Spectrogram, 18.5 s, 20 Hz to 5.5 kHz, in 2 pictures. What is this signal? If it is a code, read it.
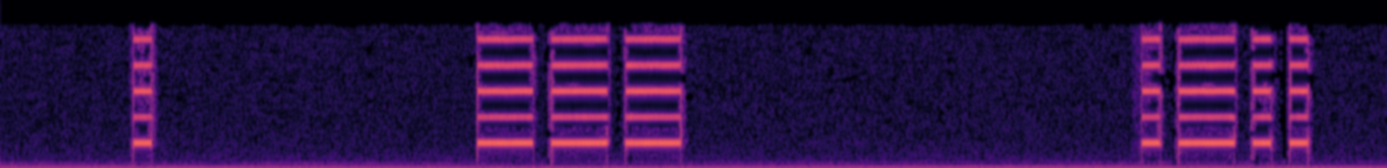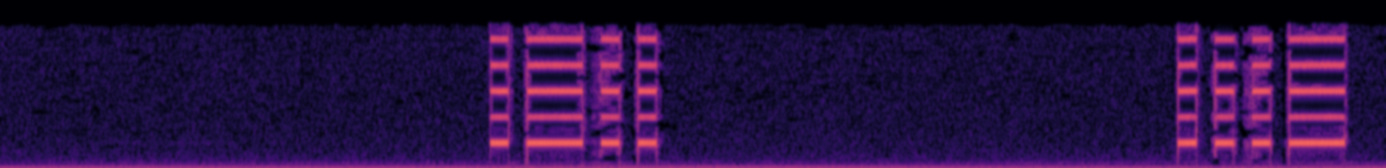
Morse code, heard as a keyed tone, about 10 wpm, spaced as for 3 wpm, 840 Hz. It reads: EOLLV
